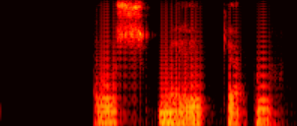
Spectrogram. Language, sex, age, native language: Icelandic, female, 40-49, Icelandic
